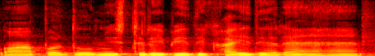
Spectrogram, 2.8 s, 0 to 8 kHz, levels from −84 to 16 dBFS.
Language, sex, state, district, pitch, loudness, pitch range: Hindi, male, Jharkhand, Ranchi, 105 Hz, -14 LUFS, 105-110 Hz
